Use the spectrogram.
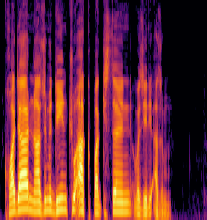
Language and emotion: Kashmiri, neutral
